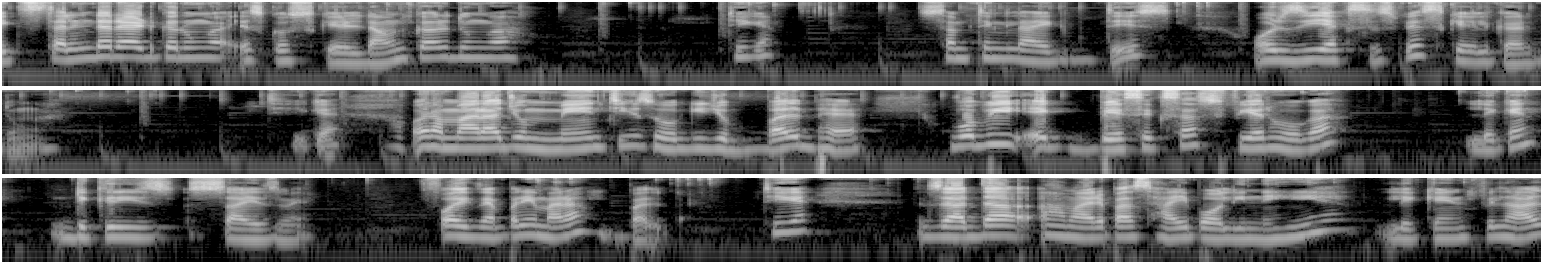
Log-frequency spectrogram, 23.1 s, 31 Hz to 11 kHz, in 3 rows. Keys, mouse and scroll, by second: 1.3 a, 2.0 s, 3.8 s, 6.0 s, 7.1 g, 8.3 click, 9.2-9.6 middle drag, 10.1 shift+a, 14.0 s, 15.2 g, 18.2 s, 18.8 g, 20.2-20.8 middle drag, 21.2 middle click, 22.0 Tab, 22.2 middle click, 22.6 Tab, 22.8 middle click.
